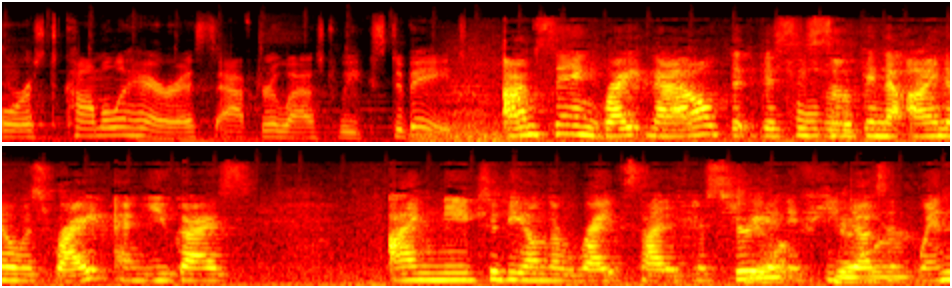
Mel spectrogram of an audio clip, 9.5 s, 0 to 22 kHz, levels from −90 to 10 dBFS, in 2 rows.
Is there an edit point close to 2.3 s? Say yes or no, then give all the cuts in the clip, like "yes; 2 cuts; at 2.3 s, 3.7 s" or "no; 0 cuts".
yes; 1 cut; at 2.3 s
